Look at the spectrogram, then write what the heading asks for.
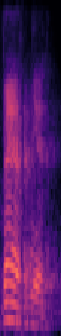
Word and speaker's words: Vergne: who's the winemaker at giovanni viberte winery in verge i pronounced that little frazioni correctly burgundy it's a barolo frazione called vernier okay yeah it's just if you're in barolo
